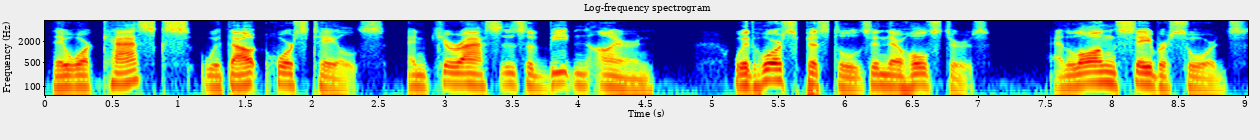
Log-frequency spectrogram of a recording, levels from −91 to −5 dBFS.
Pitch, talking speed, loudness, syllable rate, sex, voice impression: 110 Hz, 140 wpm, -21 LUFS, 4.2 syllables/s, male, masculine, adult-like, slightly powerful, clear, slightly refreshing, unique, slightly sharp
